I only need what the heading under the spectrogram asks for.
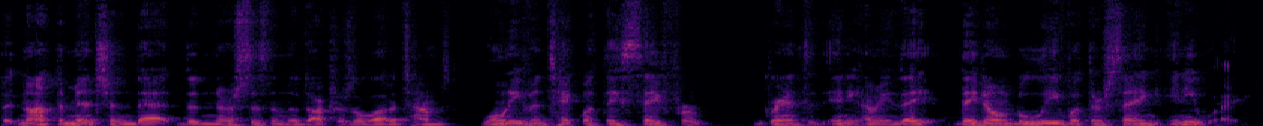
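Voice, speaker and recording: A man with an ordinary speaking voice and an American accent speaks at medium pitch and a fairly quick pace, with ordinary pitch variation and hardly any pauses, on a very clean recording with a silent background. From West Virginia. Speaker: podcast host and sobriety coach. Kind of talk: podcast interview.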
